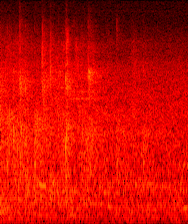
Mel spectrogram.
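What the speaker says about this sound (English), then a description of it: "And a big round of applause to everyone here for the lovely job that they do." At a Bhajan Samaj Ghatkopar Ramanavami celebration, an audience gives a round of applause, with a busy patter of claps that peaks early and then thins slightly. Faint voices mix in underneath.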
